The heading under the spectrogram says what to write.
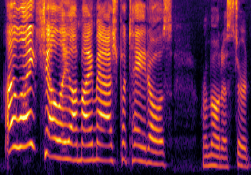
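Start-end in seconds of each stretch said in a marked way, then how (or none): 0.1-2.6 put-on high, louder small-child voice; defiant little girl. A narrator's reading. Little sister talking back to mother, defiant.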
